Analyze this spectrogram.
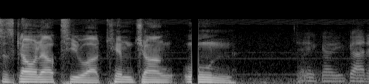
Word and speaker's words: Kim Jong-un: there listening in uh North North what what Kim Jong-un yeah that's right Kim Jong-un yes that's how you pronounce it what'd you say Kim noon okay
